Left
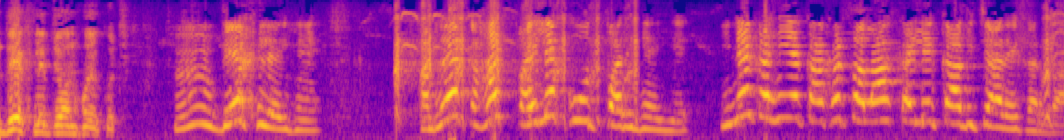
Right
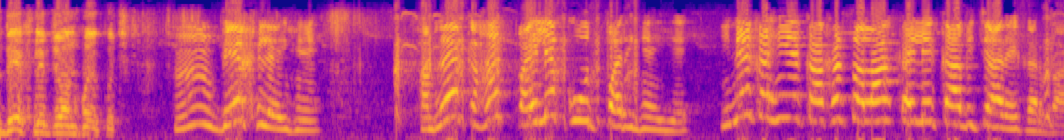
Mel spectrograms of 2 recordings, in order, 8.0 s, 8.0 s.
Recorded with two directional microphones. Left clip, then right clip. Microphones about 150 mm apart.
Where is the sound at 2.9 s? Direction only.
Centre (ahead or behind).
